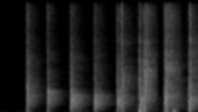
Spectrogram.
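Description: Eight sharp, evenly spaced claps for a birthday, close and crisp, after a brief moment of silence.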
